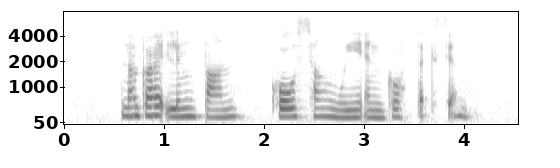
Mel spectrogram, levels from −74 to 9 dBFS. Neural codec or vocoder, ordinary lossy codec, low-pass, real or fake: codec, 16 kHz, 0.7 kbps, FocalCodec; none; 7.2 kHz; fake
